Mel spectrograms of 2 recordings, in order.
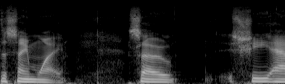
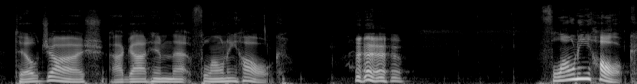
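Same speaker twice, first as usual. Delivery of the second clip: slow, drawn-out, put-on country accent. Imitating a woman talking to his mom on speakerphone, slow, country-sounding voice. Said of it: "Real slow voice".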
